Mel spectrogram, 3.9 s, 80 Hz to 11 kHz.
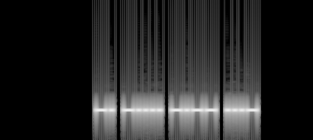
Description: Morse code, heard as a keyed tone, about 28 wpm, 700 Hz. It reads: N6YV
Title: USA Call Signs - 4 Characters - 2x Character Spacing - 28wpm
